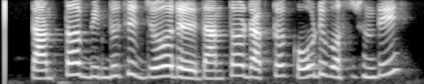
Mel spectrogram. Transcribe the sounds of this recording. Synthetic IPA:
d̪ant̪ɔbind̪ʱut͡ʃʰid͡ʒoɾed̪ant̪ɔɖak̚ʈɔɾkowʈibɔsɔt͡ʃʰunt̪i

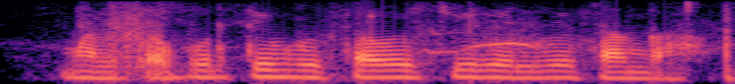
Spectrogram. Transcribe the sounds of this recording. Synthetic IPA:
malka̰puɾt̪ibusawet͡ʃiɾelbesaŋɡa

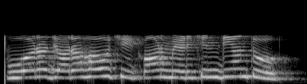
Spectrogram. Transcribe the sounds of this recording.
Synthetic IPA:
puɔɾɔd͡ʒɔɾɔɦɔwt͡ʃʰikɔɳmeɽisind̪ijɔnt̪u

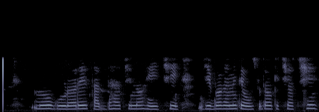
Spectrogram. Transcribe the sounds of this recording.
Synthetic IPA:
mũɡuɽɔɾesad̪ʱat͡ʃinɔɦejt͡ʃʰi | d͡ʒibɔɡemit̪eowsud̪ɔkit͡ʃʰiɔt͡ʃʰi

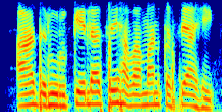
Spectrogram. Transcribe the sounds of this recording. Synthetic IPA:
ad͡zɾuɾkelat͡seɦəʋamankəseaɦe

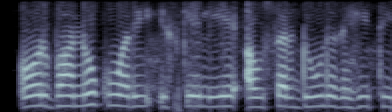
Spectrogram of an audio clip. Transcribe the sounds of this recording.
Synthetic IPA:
ɔːɾbʱaːnõkũəɾiʔɪskelieʔɐʋsəɾɖũːɳɖɾɐɦit̪ʰiː

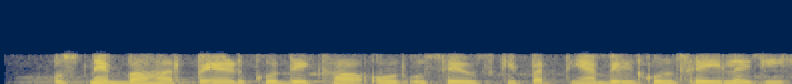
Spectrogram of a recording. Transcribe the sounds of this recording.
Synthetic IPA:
ʊsnebaːɦəɾpeːɽkod̪eːkʰaʔɔːɾʊ̰seʊskipɐt̪ːijãbɪlkʊlsɐɦilɐɡiː

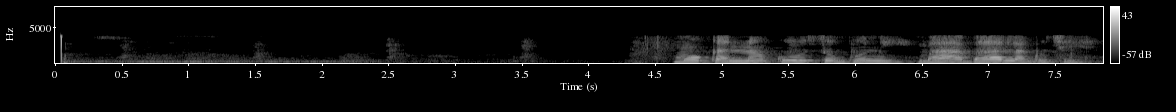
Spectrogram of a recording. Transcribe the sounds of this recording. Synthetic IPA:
mokanːãkusubʱunibʱabʱaɾlaɡũt͡sʰi

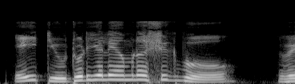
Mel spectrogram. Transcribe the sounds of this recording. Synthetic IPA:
ejʈiwʈoɽijaleamɾaʃikʰbo | ʋe

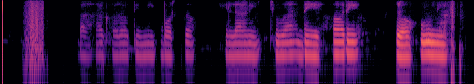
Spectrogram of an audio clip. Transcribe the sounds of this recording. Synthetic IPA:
baɦaɡʱɔɾɔt̪imibɔɾsɔ | helaɽ̃i | d͡ʒʰuad̪ehɔɾe | ɾɔhuni

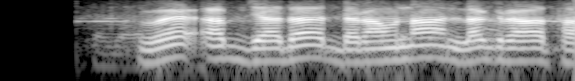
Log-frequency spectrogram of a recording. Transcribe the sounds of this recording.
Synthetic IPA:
ʋɛːʔəb̚zjaːd̪aːɖəɾaːʋnaːləɡɾəɦat̪ʰa

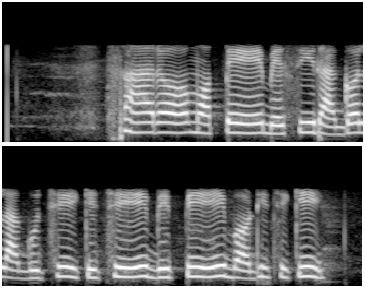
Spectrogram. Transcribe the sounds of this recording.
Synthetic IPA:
saɾɔmot̪ebesiɾaɡɔlaɡut͡ʃʰikit͡ʃʰibipibɔɖʱit͡ʃʰiki

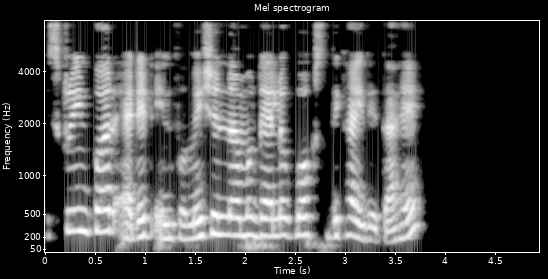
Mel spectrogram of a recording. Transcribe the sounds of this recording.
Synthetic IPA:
skɾiːnpəɾɛ̰ːɖeʈɪ̰nfɔːɾmeːʃənːaːmək̚ɖaːjloːɡ̚bɔːksd̪ɪkʰaːid̪eːt̪aɦɛː

